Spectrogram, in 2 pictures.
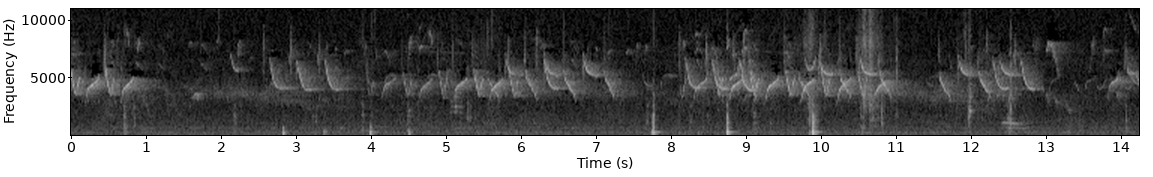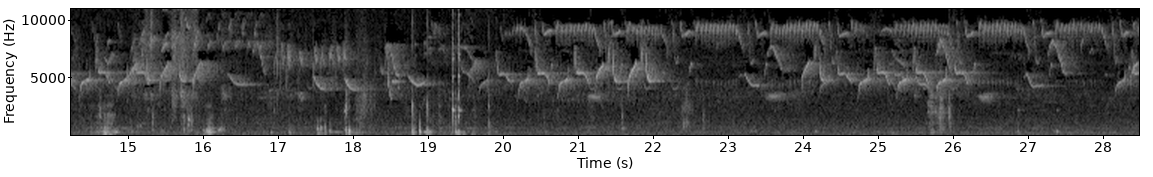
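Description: Small birds chirping continuously in quick runs of short, sliding notes. Over them come scattered sharp knocks and taps, the loudest sounds here, as stuffed eggplants are packed into a glass jar on a wooden table. The knocks are busiest about a third and halfway through.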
